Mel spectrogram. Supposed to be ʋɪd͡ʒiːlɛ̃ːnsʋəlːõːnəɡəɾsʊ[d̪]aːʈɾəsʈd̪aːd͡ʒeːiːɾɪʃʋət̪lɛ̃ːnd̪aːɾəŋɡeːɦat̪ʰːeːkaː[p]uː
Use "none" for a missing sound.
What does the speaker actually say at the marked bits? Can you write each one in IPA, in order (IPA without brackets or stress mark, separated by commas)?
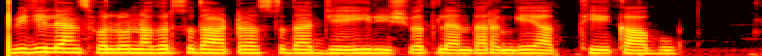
d̪, b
